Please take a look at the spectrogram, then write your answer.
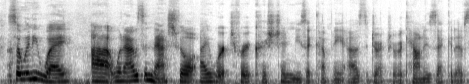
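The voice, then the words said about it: Slight Southern twang. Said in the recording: “the Nashville accent ... My little twang”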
